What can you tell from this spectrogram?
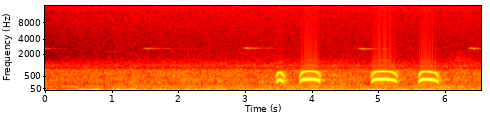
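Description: Owls hoot at night, a short, soft call followed by three louder, drawn-out low hoots in an uneven rhythm, over a steady background of wind rushing in the trees.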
